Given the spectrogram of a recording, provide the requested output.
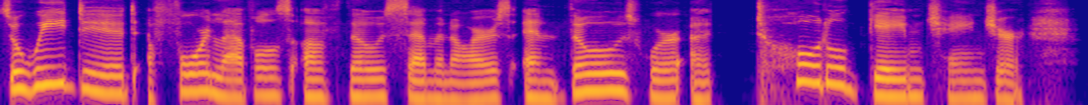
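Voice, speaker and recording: Heard in a dry, close sound with no echo, a woman with a fairly low pitch speaks with lively intonation. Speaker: guest sharing healing story. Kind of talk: casual interview, personal storytelling.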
